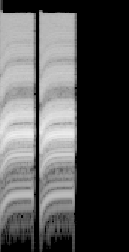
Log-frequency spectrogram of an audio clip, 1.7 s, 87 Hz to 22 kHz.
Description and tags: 1 alarm long b
2 long alarm blasts. Model 1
